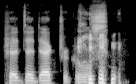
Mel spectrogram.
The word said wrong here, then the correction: pterodactyls: Oh, pterodactyls. – There's another silent P in there.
